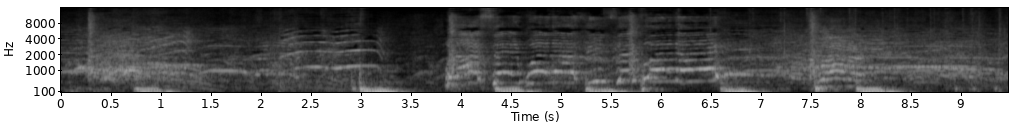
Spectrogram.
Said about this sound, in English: And the screaming you heard, it's from the crowd during a House of Yes performance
